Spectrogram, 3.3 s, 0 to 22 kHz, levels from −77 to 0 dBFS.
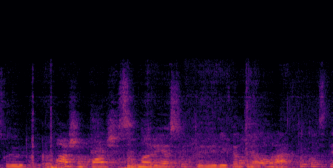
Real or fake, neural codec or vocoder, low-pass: fake; vocoder, 44.1 kHz, 128 mel bands, Pupu-Vocoder; 14.4 kHz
